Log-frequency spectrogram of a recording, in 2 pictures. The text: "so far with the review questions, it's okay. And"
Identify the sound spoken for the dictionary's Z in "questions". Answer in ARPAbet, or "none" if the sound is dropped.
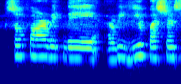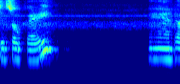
S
